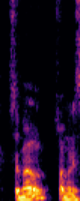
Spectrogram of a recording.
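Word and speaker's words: S1m0ne: Next up number six this the wording and everything is so weird for this one but apparently the actual title the pronunciation is um Simone.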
